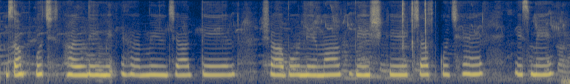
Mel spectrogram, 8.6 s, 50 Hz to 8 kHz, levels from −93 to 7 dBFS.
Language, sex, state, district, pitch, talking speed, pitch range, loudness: Hindi, female, Chhattisgarh, Kabirdham, 290 Hz, 100 wpm, 285-305 Hz, -21 LUFS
